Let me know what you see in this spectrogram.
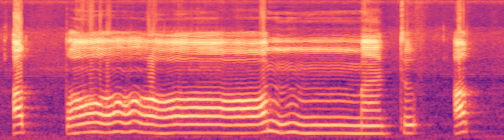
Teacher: Jadi alnya tidak dibaca jelas, dimasukkan ke dalam huruf yang setelah al dan ditandai juga dengan adanya tasydid. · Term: idgham syamsi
